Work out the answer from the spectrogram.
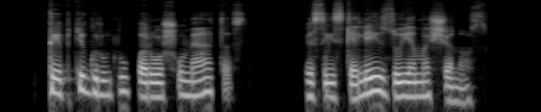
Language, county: Lithuanian, Alytus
